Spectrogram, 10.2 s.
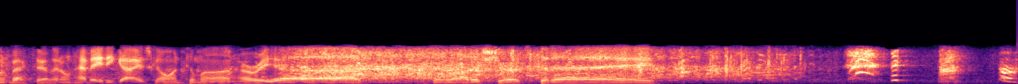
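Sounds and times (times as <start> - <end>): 
speech: 0.1 - 6.8
laughter: 2.6 - 9.2
person sneezing: 9.4 - 10.1.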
